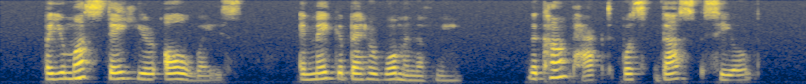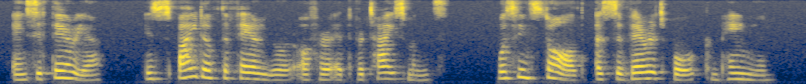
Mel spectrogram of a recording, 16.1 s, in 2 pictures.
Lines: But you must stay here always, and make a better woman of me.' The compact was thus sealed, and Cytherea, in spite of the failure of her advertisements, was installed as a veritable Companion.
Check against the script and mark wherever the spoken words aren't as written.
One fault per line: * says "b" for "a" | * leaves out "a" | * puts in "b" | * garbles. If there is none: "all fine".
all fine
